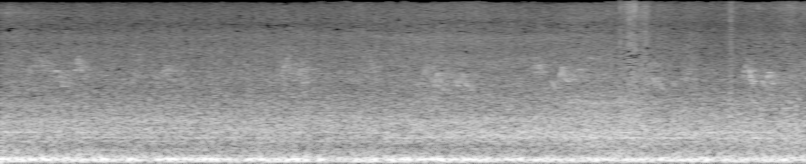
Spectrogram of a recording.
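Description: Woodland ambience: small birds giving short, repeated chirps over a steady low rumble.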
